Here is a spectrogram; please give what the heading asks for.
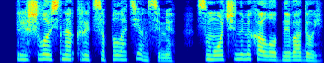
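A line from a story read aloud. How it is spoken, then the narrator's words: Dejected voice. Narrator (Russian): упавшим голосом рассказывала Тина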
